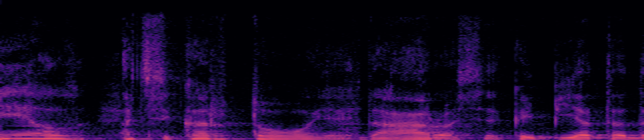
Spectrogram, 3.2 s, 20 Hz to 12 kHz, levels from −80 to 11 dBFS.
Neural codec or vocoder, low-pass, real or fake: none; 10.8 kHz; real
